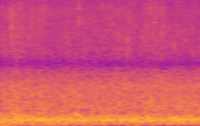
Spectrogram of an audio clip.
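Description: Steady rushing noise with an uneven low rumble: wind buffeting the camera microphone outdoors.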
